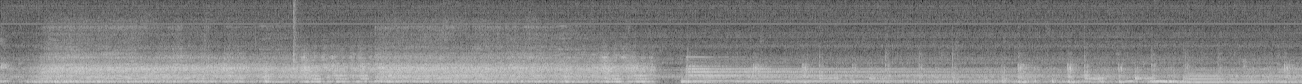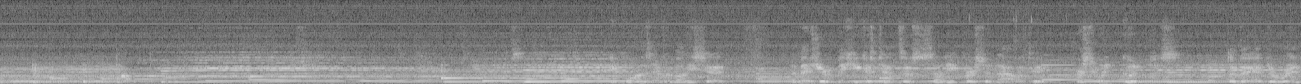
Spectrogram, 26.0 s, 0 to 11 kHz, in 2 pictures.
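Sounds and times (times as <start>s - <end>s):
television music sustained notes: 0.0s - 26.0s.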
